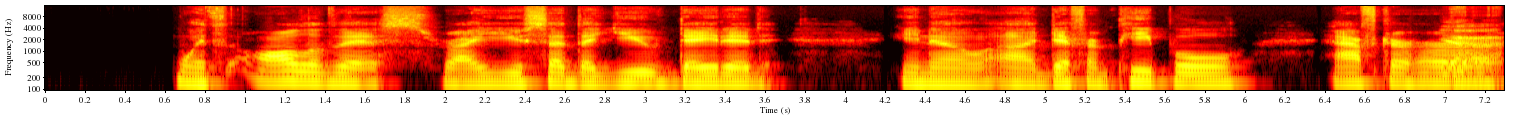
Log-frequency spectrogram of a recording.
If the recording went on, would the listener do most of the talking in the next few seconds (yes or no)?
no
